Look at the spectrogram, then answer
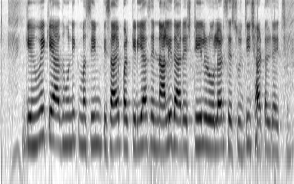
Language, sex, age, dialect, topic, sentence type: Magahi, female, 31-35, Western, agriculture, statement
